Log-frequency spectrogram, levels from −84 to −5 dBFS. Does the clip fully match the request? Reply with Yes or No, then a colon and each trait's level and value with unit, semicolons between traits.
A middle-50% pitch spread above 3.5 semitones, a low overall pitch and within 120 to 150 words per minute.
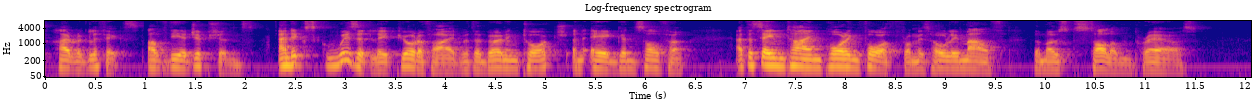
Yes: average, 4.7 semitones; low, 105 Hz; average, 145 wpm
